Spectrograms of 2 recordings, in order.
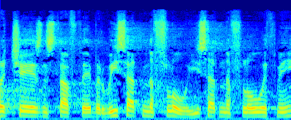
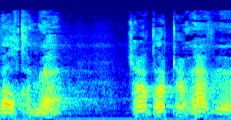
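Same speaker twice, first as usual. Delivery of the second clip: voice dropped down into a deep, low register. Retelling how a man greeted the speaker at his door, in a deep voice. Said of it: "this deep voice".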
